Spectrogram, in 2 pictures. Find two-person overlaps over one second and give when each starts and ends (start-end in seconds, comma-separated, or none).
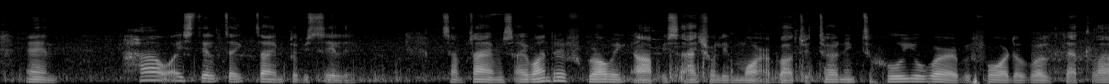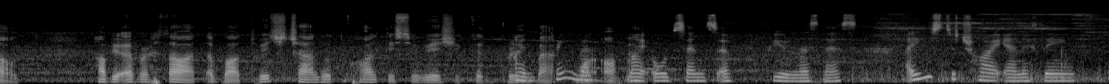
16.2-17.5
